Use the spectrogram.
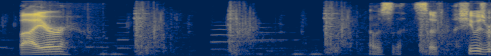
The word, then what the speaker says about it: Bayer: here that makes medicine that's Bayer b-a-y-e-r but I think that ends up being buyer I was so she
